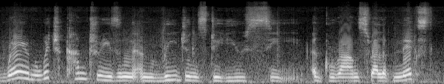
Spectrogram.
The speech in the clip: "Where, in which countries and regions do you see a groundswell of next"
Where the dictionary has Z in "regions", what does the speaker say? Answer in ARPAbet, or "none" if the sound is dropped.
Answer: Z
